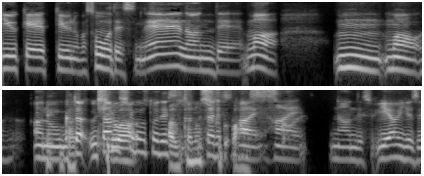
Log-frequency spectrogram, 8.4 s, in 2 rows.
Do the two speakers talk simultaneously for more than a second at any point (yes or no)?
yes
